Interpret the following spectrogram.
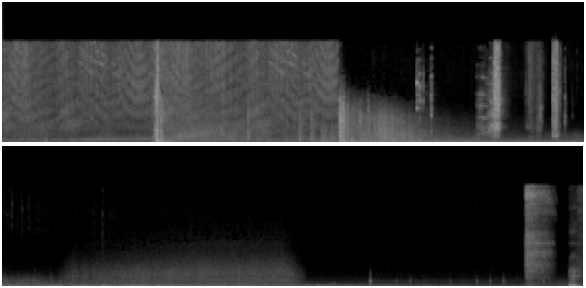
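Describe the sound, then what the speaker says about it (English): A makeshift mortar in Hot Dogs, Horseshoes & Hand Grenades fires with a sharp loud report, then a long rumbling boom that slowly fades, followed by a few distant cracks and a brief hiss. "Makeshift mortar."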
